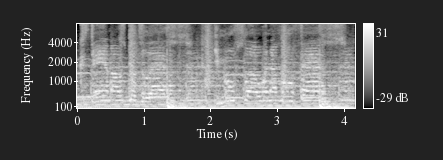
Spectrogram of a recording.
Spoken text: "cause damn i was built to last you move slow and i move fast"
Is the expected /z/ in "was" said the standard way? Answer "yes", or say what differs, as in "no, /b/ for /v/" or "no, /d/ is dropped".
yes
